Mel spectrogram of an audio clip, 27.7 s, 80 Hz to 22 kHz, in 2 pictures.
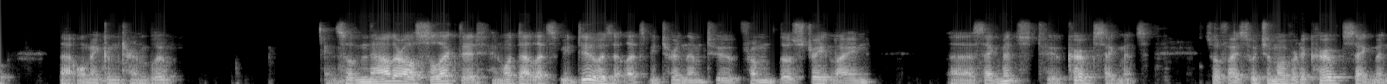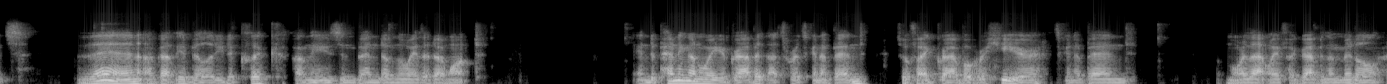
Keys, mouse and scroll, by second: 12.0 click, 23.8 click.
